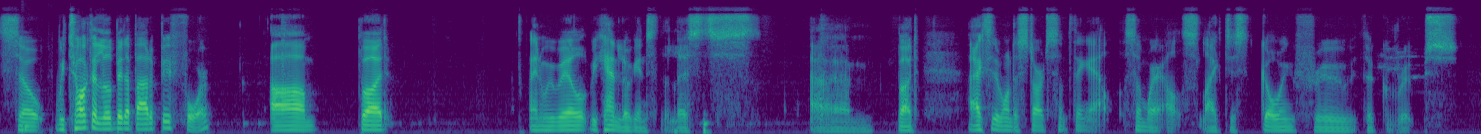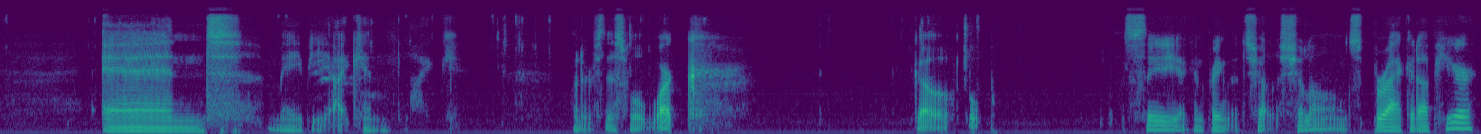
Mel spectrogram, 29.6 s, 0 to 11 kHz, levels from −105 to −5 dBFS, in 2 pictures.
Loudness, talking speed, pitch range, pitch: -38 LUFS, 120 wpm, 85-115 Hz, 100 Hz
